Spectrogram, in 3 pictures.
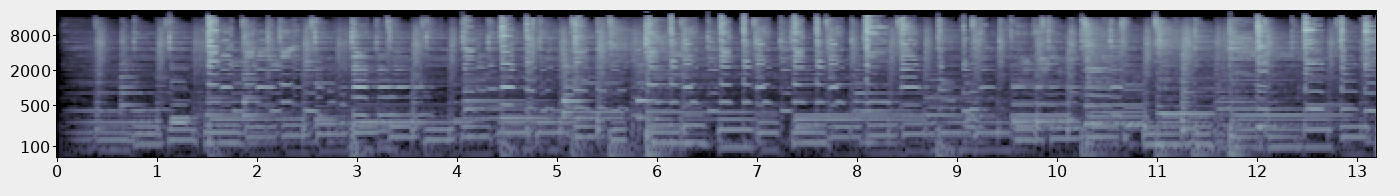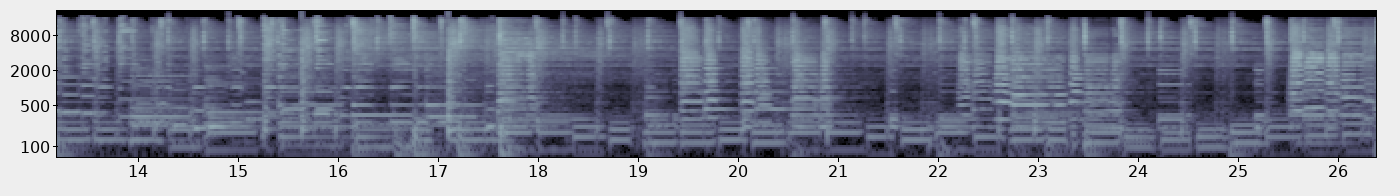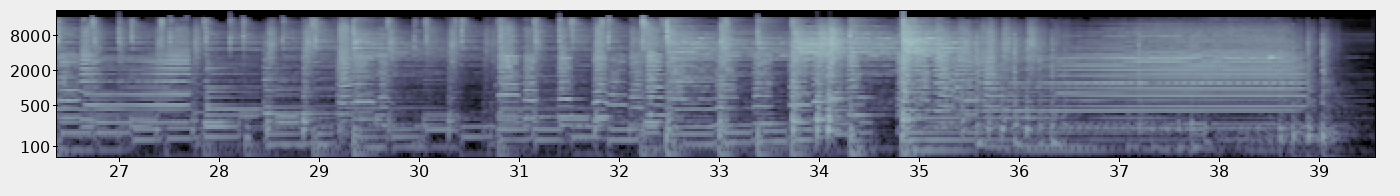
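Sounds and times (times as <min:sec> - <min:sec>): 
jazz bass drum: 0:00.0 - 0:39.5.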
